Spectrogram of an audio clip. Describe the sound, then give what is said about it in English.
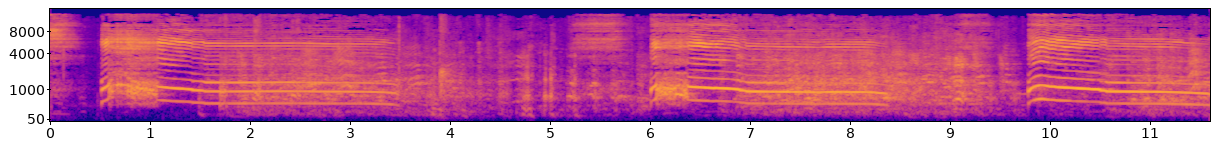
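A screaming rubber chicken toy, presented as the award of the first annual Greg Gutfeld Outrage Awards, shrieks loudly three times, each squeeze a long, wailing, harmonic screech that slides down in pitch, with chatter and laughter in the gaps between squawks. “So we present to you the first annual Greg Gutfeld Outrage Awards, in which this screaming chicken is the actual award.”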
